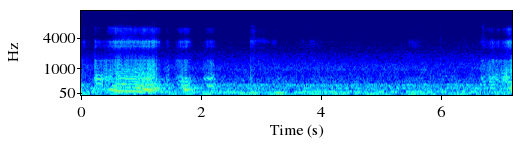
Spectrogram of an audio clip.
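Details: Sleeping pug: rattling, rumbling snores with snorting breaths, noisy breathing through a narrowed airway; snoring.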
